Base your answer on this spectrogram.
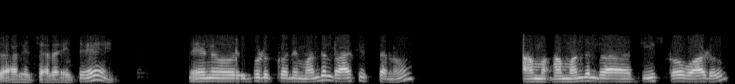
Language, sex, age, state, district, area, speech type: Telugu, male, 60+, Telangana, Hyderabad, rural, conversation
